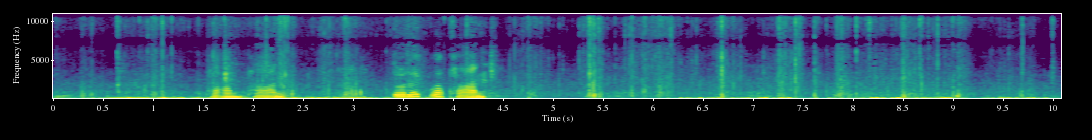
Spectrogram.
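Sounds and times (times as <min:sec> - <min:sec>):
footsteps on gravel and twigs: 0:00.0 - 0:10.0.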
